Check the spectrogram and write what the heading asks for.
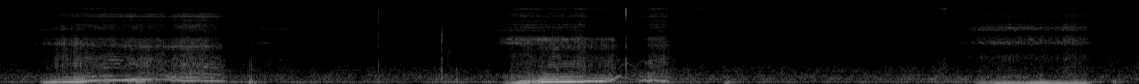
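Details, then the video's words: Sydney, a pet dog, snores in her sleep while dreaming of chasing a rabbit; three low rumbling snores about four to five seconds apart, each rising into a rattling throaty buzz, with faint breathing and room noise between. "My SNORING DOG SYDNEY!"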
